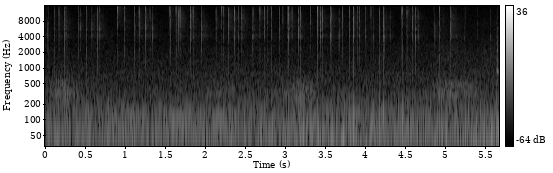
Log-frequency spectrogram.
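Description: Long nails tap and scratch the silver metal screw lid and rim of a medium glass jar filled with solid lilac wax, in quick ticking strokes. The result is a rapid, dense stream of bright, dry clicks and scratchy ticks that die away almost instantly, over a steady low hum.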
